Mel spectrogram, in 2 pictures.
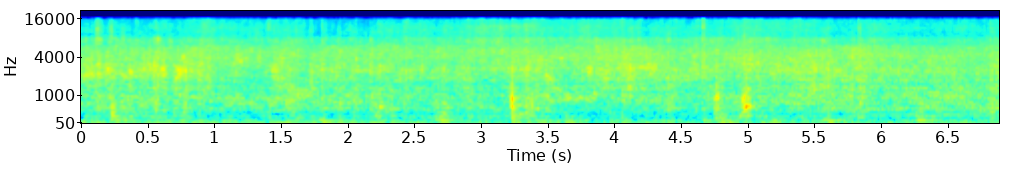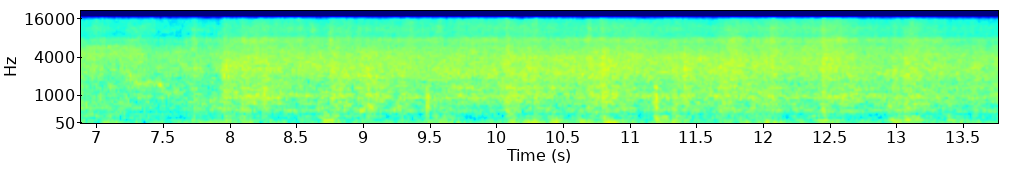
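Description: Raw chicken pieces frying in hot oil with onions in a wok on high flame: a steady sizzle, with a wooden spatula stirring and knocking against the pan. The sizzle grows a little louder about eight seconds in.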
